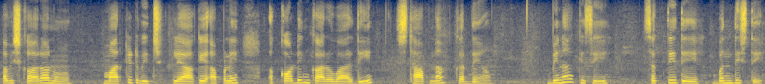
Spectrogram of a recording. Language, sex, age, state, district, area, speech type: Punjabi, female, 30-45, Punjab, Jalandhar, urban, spontaneous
